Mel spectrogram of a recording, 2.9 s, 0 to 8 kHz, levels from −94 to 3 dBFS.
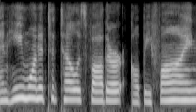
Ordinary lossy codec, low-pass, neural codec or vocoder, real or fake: AAC, 48 kbps; 7.2 kHz; codec, 16 kHz, 4 kbps, FreqCodec, larger model; fake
